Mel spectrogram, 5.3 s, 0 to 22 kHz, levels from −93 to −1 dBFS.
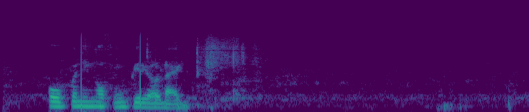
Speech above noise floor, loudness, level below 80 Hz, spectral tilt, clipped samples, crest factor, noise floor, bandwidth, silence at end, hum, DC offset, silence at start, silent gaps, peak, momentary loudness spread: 37 dB; -43 LUFS; -78 dBFS; -7.5 dB/octave; under 0.1%; 22 dB; -80 dBFS; 7.4 kHz; 0.8 s; none; under 0.1%; 0.5 s; none; -26 dBFS; 17 LU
